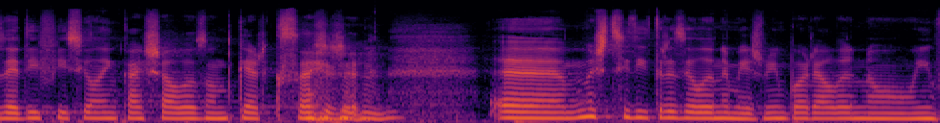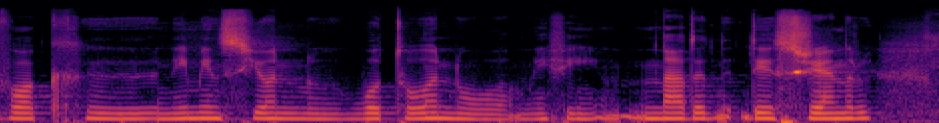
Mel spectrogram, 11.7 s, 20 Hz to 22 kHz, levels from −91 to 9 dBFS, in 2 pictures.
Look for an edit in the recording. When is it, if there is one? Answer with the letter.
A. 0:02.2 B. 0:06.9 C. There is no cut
B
